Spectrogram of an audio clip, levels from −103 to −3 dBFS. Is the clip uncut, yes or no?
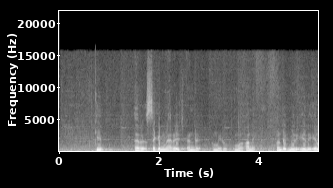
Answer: yes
